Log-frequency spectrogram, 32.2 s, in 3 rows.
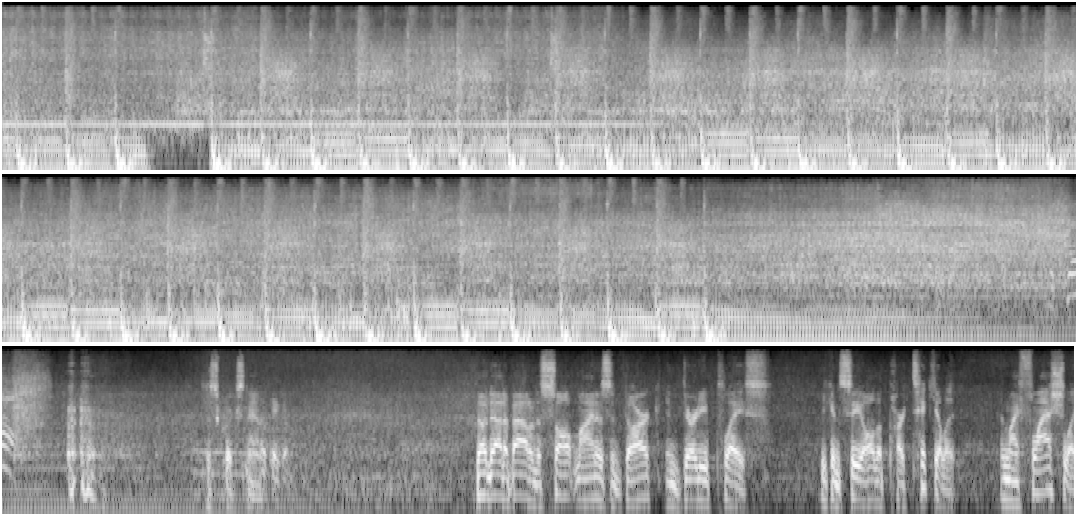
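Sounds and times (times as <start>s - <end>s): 
auger drill running in salt mine: 0.0s - 22.0s
speech: 23.8s - 24.5s, 26.2s - 32.1s.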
